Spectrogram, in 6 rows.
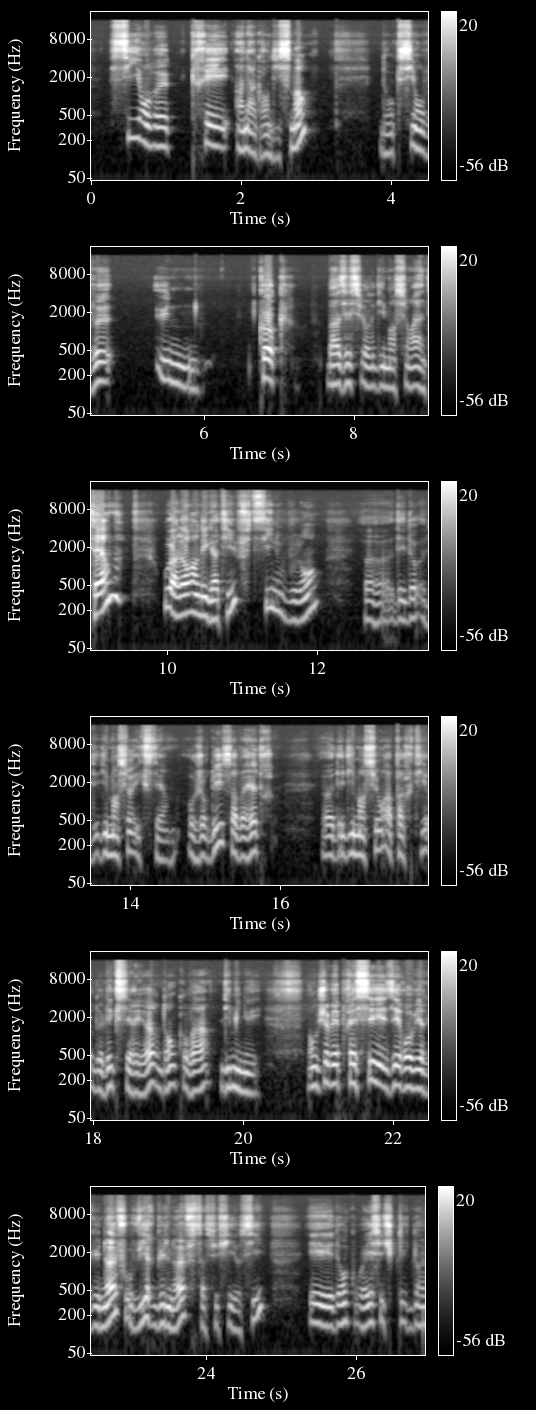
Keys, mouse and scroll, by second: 23.2 ,, 23.7 KP_9.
